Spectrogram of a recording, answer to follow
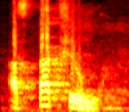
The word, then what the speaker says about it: আস্তাগফিরুল্লাহ: কিন্তু যখন আমি আস্তাগ এর গয়নের স্থলে যখন আমি আস্তাক এই কাফ উচ্চারণ করব, অর্থাৎ আস্তাগফিরুল্লাহ, আস্তাগফিরুল্লাহ, তখন এর অর্থ হবে আমি আল্লাহর কাছে আল্লাহকে অবিশ্বাস করি, আল্লাহকে অস্বীকার করি।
